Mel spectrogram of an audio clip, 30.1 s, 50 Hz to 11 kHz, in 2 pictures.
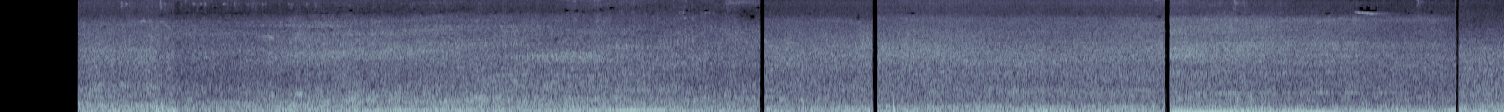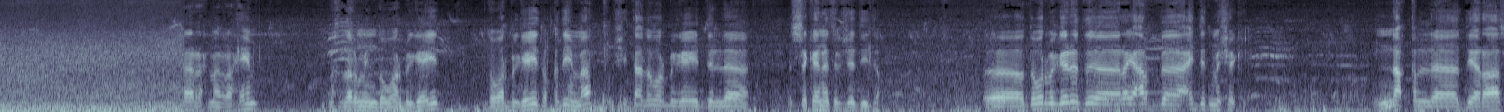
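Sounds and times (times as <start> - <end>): car engines and tyres on road: 0.8 - 30.0.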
